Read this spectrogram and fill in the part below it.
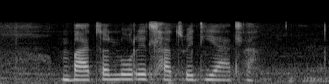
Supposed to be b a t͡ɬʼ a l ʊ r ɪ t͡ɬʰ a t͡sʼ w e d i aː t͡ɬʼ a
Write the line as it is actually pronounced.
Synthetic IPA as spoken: b a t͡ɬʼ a l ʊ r ɪ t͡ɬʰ a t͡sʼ w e d i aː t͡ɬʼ a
